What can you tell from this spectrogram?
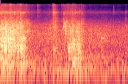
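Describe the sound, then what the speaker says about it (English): Water splashes and trickles as a patient's leg is washed during a bed bath, with two soft bursts of pouring or sloshing that fade between them. The sound is close and quiet, and nobody speaks. "now I'm going to start washing the patient's leg"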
